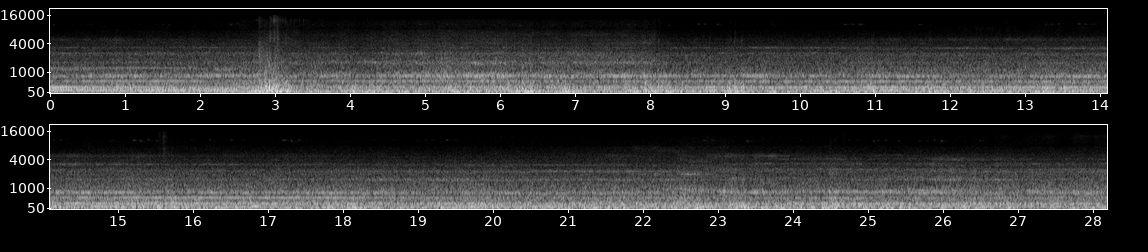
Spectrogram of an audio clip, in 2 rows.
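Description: Interior running sound of a JR East E217 series electric train heard from inside a motor car: steady rumble of wheels on rail with the hum of the Mitsubishi IGBT inverter-driven traction motors. Several low tones drop out about two and a half seconds in, followed by a brief burst of noise; a steady hum continues after.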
